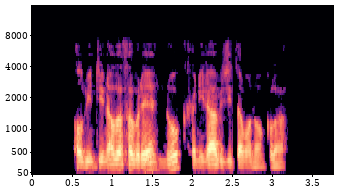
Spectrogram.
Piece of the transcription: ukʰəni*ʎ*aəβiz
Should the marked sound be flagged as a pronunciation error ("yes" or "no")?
yes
